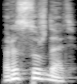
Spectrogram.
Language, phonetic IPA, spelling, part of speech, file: Russian, [rəsːʊʐˈdatʲ], рассуждать, verb, Ru-рассуждать.ogg
- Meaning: 1. to argue, to reason 2. to debate, to discuss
